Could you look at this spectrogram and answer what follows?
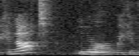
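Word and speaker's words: aux: A plus les equals o. You still pronounce o like the letter O.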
